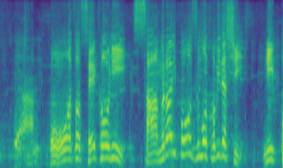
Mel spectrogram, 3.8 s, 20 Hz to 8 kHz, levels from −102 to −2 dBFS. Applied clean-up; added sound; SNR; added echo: neural separator model SepFormer DNS4.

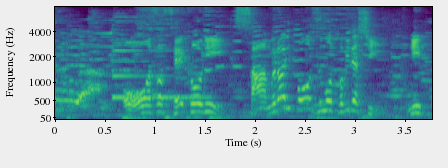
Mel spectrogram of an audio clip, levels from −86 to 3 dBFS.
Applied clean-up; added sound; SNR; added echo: classical method log-MMSE.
